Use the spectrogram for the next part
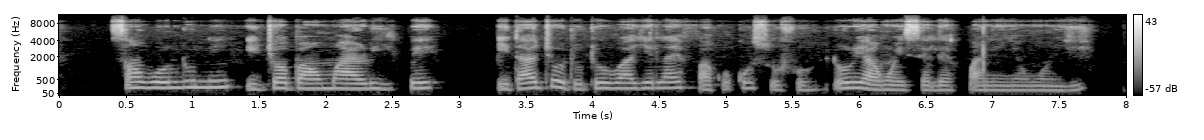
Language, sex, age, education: Yoruba, female, 15-29, tertiary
